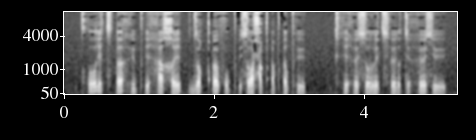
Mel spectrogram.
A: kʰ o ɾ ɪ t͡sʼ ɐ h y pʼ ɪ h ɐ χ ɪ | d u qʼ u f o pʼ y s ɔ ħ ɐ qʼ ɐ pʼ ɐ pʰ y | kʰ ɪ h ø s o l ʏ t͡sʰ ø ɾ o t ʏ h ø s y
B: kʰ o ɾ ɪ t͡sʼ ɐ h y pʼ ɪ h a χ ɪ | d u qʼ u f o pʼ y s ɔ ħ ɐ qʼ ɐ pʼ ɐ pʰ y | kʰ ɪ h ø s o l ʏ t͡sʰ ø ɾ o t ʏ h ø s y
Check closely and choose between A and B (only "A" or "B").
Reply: B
